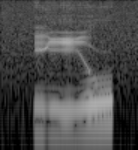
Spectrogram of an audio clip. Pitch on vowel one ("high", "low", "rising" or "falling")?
rising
